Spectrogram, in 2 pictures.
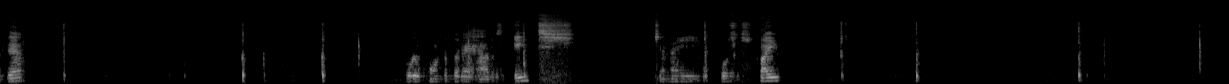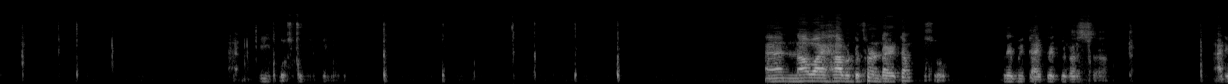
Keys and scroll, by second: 3.6 alt+Tab, 11.1 alt+Tab, 19.7 alt+Tab.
